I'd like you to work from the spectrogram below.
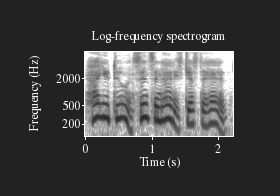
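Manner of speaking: soft and high, hushed; wife quietly checking on her tired husband. A narrator's reading. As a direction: speak softly so the kids sleep. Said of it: "Mama say real soft to Dad".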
